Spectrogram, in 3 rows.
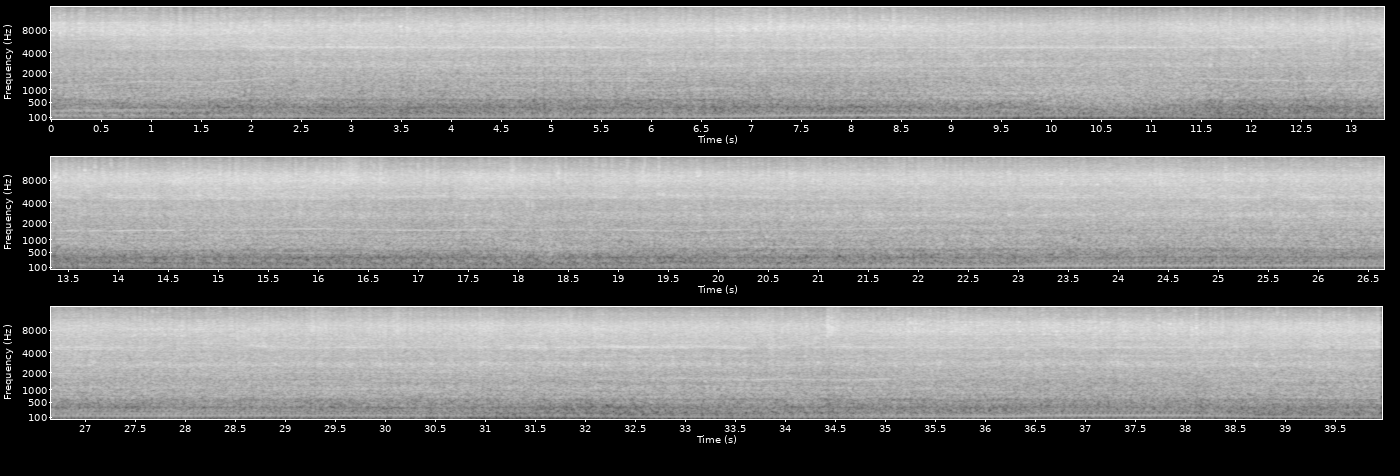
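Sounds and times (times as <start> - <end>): car engine running: 0.0 - 39.9
loud rushing noise: 7.4 - 15.4.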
